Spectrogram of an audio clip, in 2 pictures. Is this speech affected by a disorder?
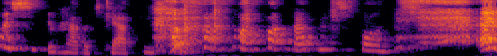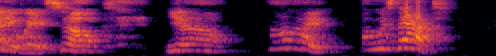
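No.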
